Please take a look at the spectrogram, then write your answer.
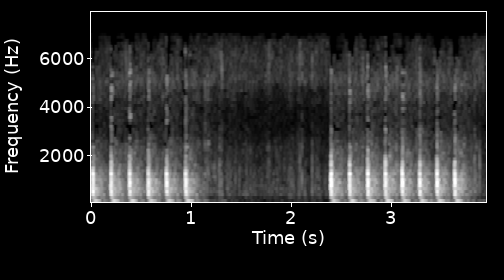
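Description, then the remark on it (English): Two rounds of firm knocking on a wooden studio door, each a quick run of about five raps, separated by a short pause; the knocks are fairly loud with no voices. “You ain't answering too quick. Oh, the door's open.”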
